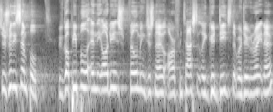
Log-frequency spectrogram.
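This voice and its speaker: A man with a high pitch and a bright, sharp tone talks at a fairly quick pace with fairly even intonation. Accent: Scottish. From Scotland. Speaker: startup pitch presenter. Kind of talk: pitch presentation.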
